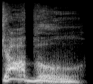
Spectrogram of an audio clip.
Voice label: Male Orc Attack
